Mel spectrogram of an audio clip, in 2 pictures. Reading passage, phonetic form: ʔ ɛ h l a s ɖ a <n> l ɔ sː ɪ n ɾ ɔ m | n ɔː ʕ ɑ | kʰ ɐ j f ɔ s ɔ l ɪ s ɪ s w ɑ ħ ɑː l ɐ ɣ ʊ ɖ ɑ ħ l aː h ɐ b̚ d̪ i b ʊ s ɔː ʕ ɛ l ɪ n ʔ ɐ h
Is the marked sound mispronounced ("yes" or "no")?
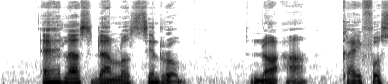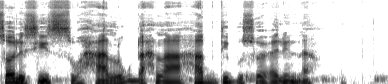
no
